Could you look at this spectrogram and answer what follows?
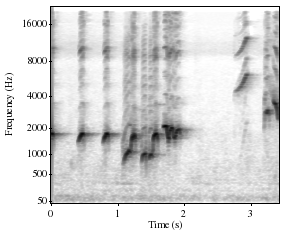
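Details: Relaxed training song of a white-rumped shama (murai batu): three spaced clear whistles, a rapid warbling tumble of notes, a silent gap, then thin high whistles.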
